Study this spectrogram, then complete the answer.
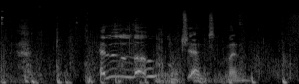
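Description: A man speaks with animation into a microphone, close by.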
